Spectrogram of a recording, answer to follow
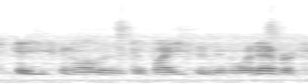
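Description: A man's voice talking through a radio receiver's speaker, thin and narrow-sounding with no treble, over a steady low hum.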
